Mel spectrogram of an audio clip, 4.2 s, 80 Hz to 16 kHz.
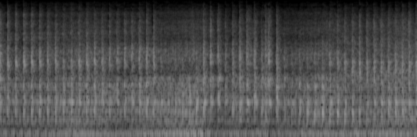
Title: Mazda b2000 rod knock from hell!!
